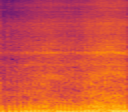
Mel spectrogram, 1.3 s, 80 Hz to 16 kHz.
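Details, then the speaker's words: Honda TMX 125 Alpha motorcycle engine: fine at idle, but when revved the exhaust beat turns harsh with a clattery rasp over the firing pulses; engine rough under throttle. "Itong motor naman ni bossing, pag naka-minor goods, pag nirebulasyonan mo, yun, nagagalit yung pusa."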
